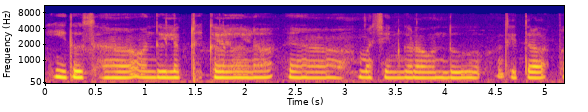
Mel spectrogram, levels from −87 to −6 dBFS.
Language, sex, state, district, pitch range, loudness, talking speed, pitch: Kannada, male, Karnataka, Dharwad, 245-255 Hz, -16 LUFS, 90 wpm, 250 Hz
